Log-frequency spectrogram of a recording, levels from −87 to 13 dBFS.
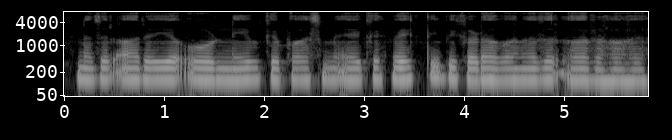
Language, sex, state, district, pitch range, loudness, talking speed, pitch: Hindi, male, Rajasthan, Nagaur, 125-130 Hz, -34 LUFS, 185 wpm, 130 Hz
